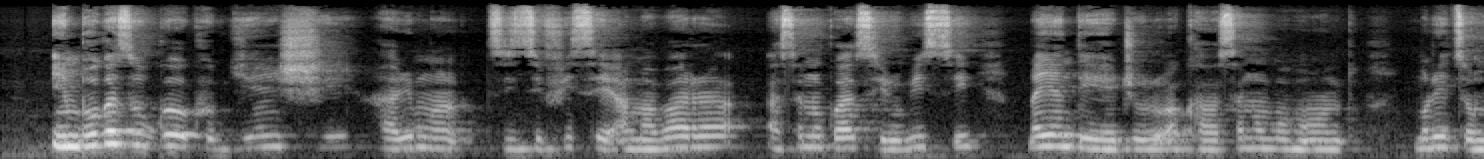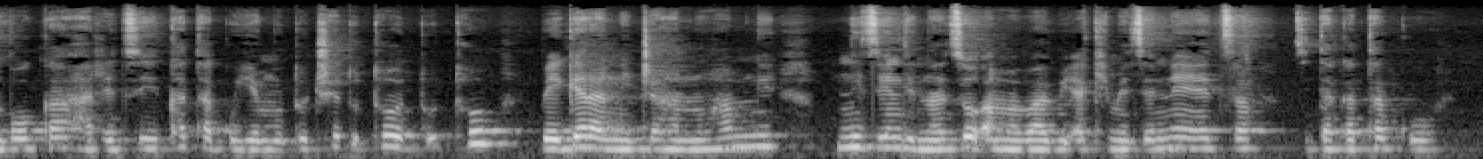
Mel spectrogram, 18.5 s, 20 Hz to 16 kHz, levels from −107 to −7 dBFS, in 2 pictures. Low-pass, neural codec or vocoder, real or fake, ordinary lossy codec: 14.4 kHz; none; real; MP3, 96 kbps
